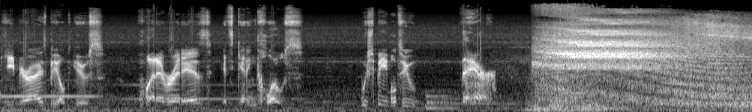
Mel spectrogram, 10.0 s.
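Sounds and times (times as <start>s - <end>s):
speech: 0.1s - 4.1s, 4.8s - 8.2s
fighter jets flying past: 6.9s - 10.0s.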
